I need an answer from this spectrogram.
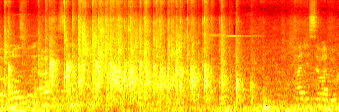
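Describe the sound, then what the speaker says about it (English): Crowd at a political gathering claps, a brisk clatter of many hands swelling and then thinning out, with voices speaking over it. "Another round of applause for the RCC."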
